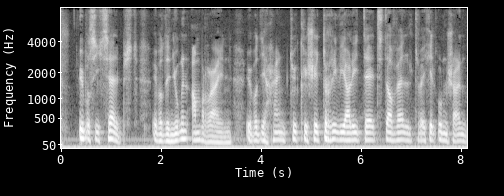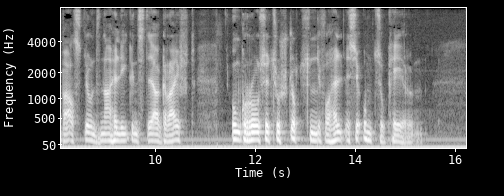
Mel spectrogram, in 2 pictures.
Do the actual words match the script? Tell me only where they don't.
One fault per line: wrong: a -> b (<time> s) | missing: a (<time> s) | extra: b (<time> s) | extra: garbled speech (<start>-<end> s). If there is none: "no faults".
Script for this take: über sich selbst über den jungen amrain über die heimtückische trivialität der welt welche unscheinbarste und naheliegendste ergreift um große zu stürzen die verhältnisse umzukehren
no faults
